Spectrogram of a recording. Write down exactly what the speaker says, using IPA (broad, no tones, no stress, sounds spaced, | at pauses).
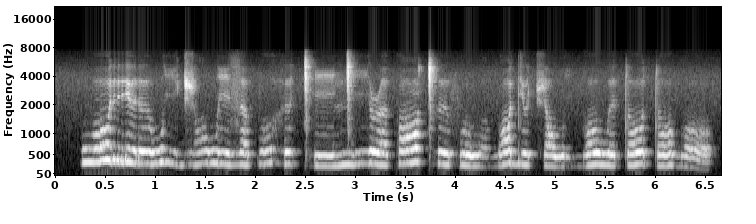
w o rʲ ɨ ɾ ɨ w i̤ d͡ʒ ɔ̤ w i z ə p o̤ h ɨ ǀʰ i ŋ͡ǀ i̤ ɹ ə k ɔ ǀʰ ɨ f u w ɔ̤ ɡ ɔ dʲ u t͡ʃ ɔ w i̤ ɡ o w ɨ t o t o ɡ o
